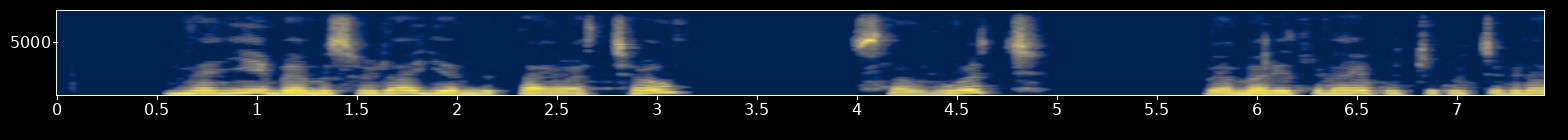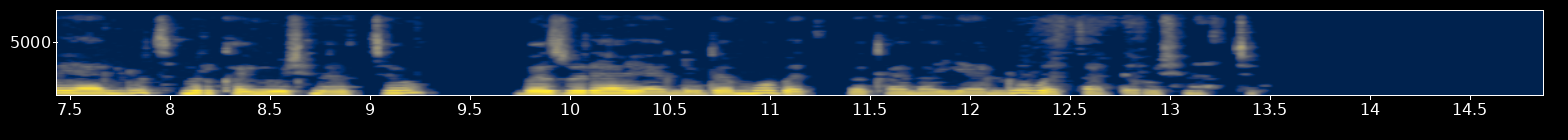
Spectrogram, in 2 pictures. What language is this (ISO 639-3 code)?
amh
